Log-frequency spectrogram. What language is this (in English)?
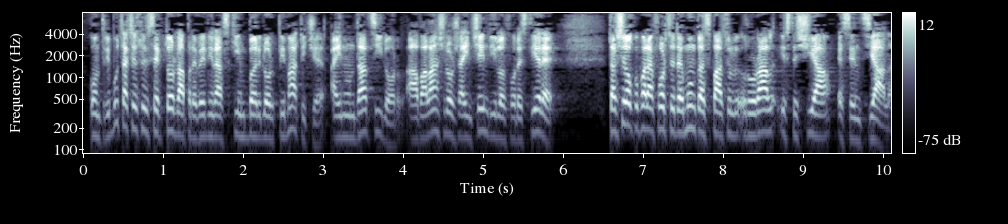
Romanian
